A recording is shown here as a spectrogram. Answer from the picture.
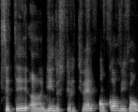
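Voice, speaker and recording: This woman has a dark, mellow tone at a fairly low pitch. Her pitch variation is ordinary. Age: 60s. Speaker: author and speaker. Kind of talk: live interview. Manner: halting.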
